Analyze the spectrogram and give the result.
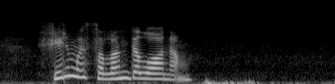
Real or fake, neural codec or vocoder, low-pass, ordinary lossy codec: fake; codec, 16 kHz, 6 kbps, DAC; 7.2 kHz; Opus, 16 kbps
